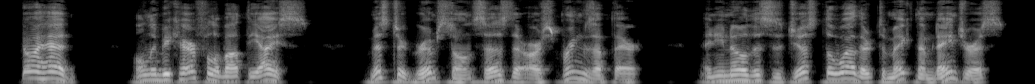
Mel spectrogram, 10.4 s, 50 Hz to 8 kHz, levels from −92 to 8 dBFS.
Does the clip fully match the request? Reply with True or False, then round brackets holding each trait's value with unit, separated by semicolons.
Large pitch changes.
True (7.6 semitones)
